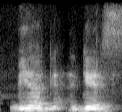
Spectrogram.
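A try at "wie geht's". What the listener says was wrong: ভিয়ার না, ভি গেটস। ভি।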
